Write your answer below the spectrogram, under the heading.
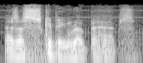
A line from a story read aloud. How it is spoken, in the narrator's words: grumbled Duck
